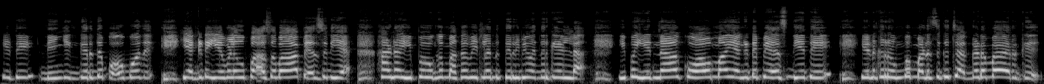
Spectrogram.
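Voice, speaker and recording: A woman voicing a fed-up young daughter-in-law in an animated cartoon, grumbling and complaining with a Tirunelveli Tamil accent. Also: high-pitched, fairly quick, no room sound, lightly acted. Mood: hurt. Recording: dull, dry, muffled audio.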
